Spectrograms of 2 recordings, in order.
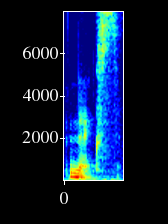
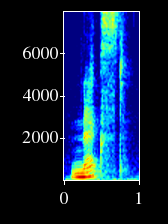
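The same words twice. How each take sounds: First: The final t sound is dropped. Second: The final t sound is pronounced. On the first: "t is lost as well" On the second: "it ends in a final t sound"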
